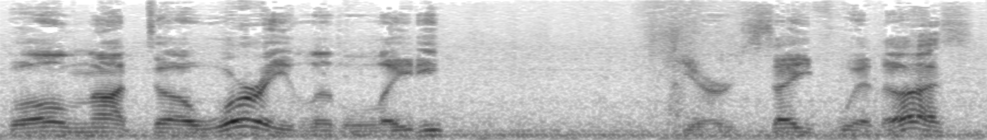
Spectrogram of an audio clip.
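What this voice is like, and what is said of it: John Wayne style cowboy drawl. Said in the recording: “do a John Wayne impression”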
